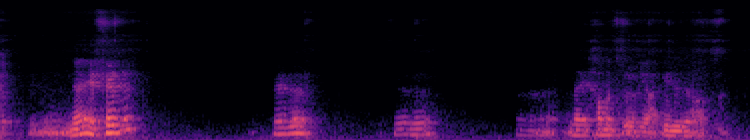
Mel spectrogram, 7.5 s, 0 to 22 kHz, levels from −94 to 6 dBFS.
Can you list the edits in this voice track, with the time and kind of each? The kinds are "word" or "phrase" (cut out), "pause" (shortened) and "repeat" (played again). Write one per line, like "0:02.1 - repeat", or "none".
none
